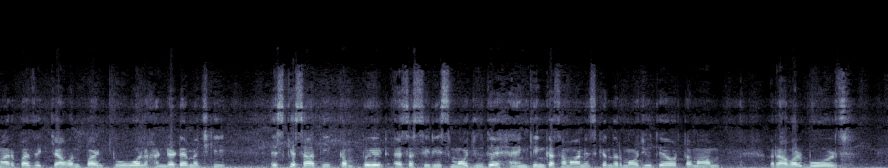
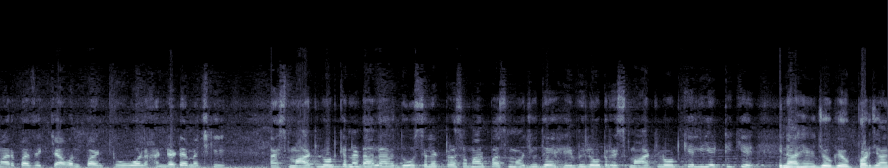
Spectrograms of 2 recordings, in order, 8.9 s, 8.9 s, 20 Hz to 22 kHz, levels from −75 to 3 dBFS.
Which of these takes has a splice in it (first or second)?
second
